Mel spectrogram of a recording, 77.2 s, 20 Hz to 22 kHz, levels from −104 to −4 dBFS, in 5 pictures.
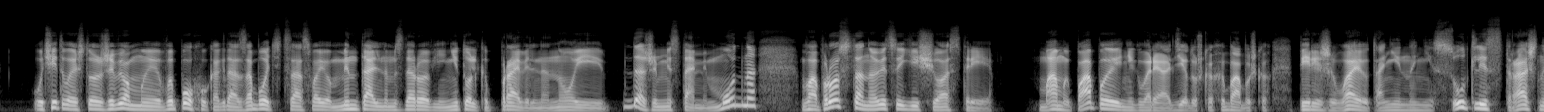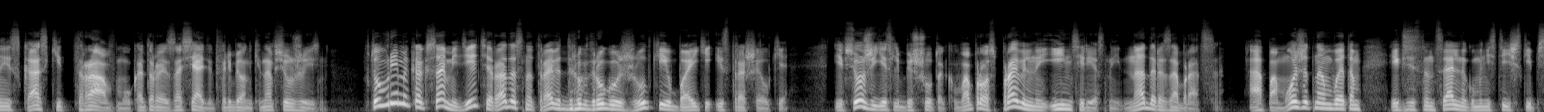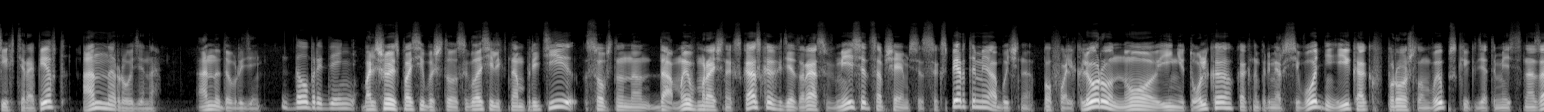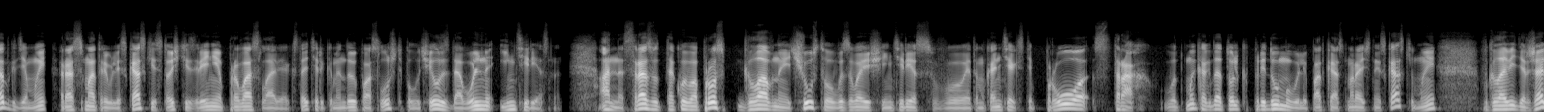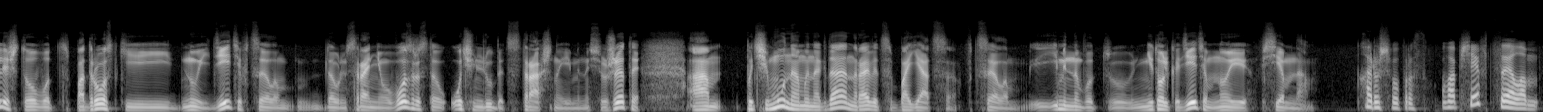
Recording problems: muffled; slightly; fading above 3.5 kHz

